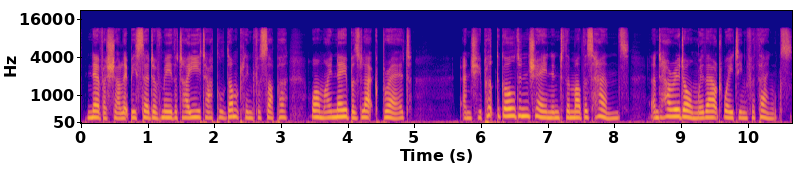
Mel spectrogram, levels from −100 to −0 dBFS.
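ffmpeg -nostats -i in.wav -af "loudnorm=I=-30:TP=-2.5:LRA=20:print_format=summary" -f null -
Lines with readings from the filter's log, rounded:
Input Integrated:    -23.6 LUFS
Input True Peak:      -5.7 dBTP
Input LRA:             1.5 LU
Input Threshold:     -34.0 LUFS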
